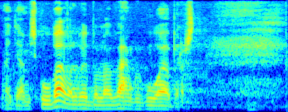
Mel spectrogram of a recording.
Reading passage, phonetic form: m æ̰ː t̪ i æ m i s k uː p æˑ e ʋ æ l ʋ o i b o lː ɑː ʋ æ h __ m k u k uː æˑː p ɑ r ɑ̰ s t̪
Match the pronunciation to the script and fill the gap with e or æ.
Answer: æ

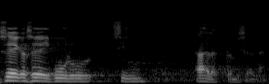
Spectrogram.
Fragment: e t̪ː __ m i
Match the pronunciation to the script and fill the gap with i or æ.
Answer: æ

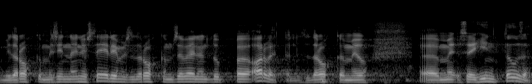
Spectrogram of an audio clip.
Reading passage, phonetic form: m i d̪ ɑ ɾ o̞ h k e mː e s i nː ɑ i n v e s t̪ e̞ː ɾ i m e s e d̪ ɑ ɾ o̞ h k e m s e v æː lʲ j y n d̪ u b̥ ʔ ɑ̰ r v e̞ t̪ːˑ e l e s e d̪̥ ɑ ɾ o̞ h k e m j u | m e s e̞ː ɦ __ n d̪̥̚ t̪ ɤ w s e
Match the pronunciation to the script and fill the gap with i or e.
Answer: i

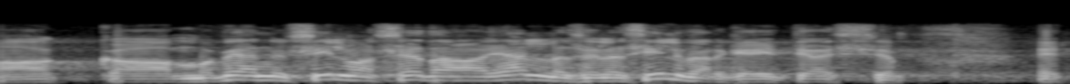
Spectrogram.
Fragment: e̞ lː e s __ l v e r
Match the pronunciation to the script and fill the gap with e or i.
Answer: i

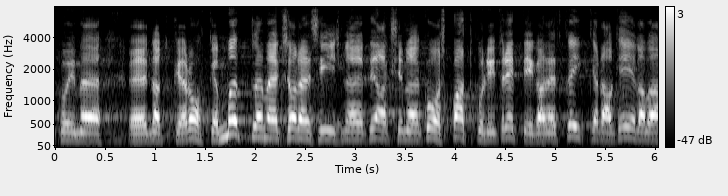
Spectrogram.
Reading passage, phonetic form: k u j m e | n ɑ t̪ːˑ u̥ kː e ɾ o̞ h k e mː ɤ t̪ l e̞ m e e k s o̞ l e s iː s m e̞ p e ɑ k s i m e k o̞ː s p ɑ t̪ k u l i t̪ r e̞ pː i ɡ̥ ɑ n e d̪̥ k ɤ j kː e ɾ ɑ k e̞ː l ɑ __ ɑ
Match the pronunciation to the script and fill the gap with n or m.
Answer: m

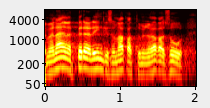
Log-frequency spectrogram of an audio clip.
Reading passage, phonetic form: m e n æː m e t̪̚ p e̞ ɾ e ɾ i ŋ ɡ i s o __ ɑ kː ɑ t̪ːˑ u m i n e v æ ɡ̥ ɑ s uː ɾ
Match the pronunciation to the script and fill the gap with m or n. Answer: n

